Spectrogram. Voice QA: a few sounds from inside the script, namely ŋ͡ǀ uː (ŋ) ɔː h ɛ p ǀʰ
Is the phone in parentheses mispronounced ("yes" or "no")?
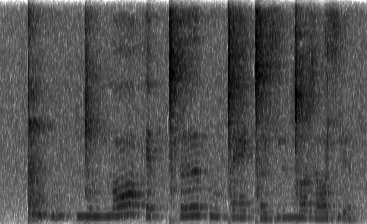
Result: no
